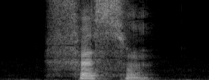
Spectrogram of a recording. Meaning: plural of façon
- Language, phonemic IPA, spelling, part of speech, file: French, /fa.sɔ̃/, façons, noun, LL-Q150 (fra)-façons.wav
